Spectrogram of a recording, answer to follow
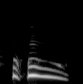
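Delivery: high, drawn-out cheer; playful whoop. Real, not acted. Host greets a chat member, high playful whoop. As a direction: let out a light woo-hoo.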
